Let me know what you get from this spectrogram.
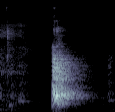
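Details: German Shepherd puppy, angry because it is not given food, lets out one loud, raspy bark that tails off over half a second, with a faint hiss before it.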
